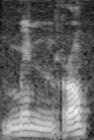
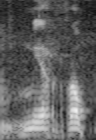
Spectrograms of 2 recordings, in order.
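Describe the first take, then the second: First: The n is pronounced before the r. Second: The n merges into a doubled r. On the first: This is how it is written. "tulisannya min rob" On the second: This is how it is read. "tapi bacanya mirrob"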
